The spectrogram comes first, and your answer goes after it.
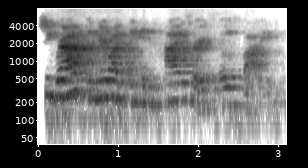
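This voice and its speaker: A woman's voice: medium pitch, moderate pace. A woman reading scripted stage directions as narrator at a live table read. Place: live indoor table read at a mixer event. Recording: slightly dull, very echoey, distant pickup.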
